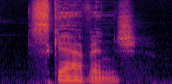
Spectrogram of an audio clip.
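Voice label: "scavenge", American English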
